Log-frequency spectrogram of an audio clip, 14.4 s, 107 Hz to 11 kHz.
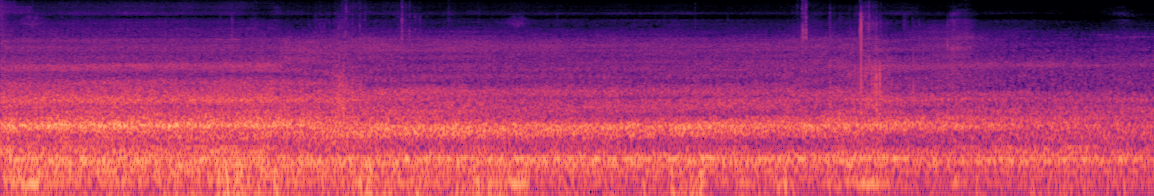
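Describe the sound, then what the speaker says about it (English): An LNER Intercity 225 passenger train, running York to London King's Cross, pulls out of Grantham station on the East Coast Main Line with a loud, sustained rumbling roar and a whining drone that slowly eases as it moves off. "Departing now will be your 1308 LNER Intercity 225 set from York to London King's Cross"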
